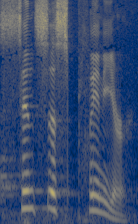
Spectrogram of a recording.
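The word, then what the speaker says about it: sensus plenior: They call it sensus plinior. That's a Latin term. Sensus plinior. Let me spell that for you. S-E-N-S-U-S, sensus, and then P-L-E-N-I-O-R, plinior, sensus plinior, which simply means fuller sense.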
